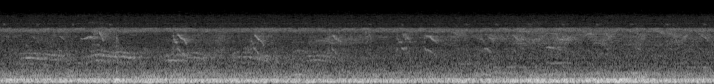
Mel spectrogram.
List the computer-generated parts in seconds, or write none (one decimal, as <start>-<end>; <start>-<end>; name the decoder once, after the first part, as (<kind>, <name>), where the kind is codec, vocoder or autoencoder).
1.5-4.9 (vocoder, Vocos)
